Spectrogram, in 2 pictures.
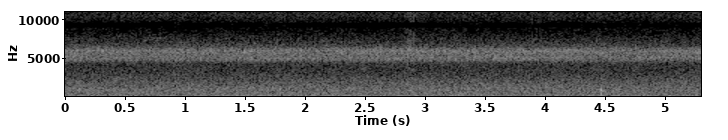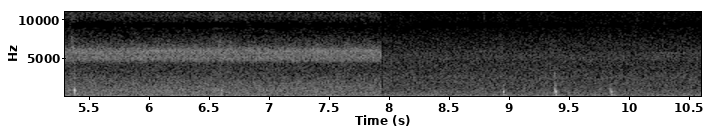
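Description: A cleaver chopping carrot on a wooden board: a few sharp taps, three around the middle and three more near the end. Under them an insect drones steadily at a high pitch and stops abruptly about eight seconds in, leaving a faint steady hiss.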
